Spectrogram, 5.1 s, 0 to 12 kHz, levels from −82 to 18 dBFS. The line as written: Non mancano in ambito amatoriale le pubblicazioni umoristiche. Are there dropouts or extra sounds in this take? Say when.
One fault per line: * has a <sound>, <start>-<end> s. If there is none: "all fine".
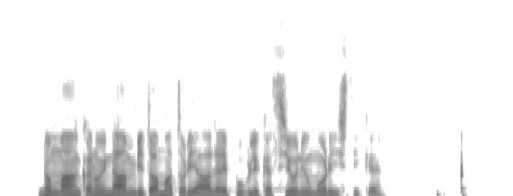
all fine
